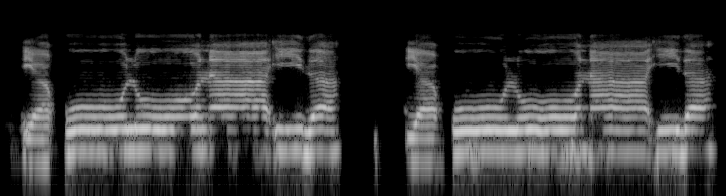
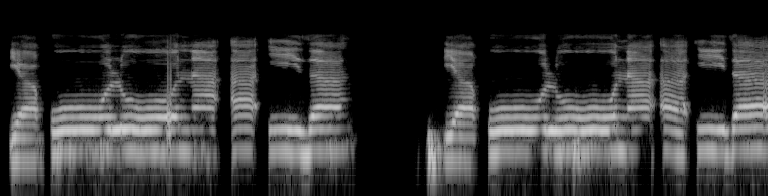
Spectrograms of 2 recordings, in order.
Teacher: Kesalahan yang pertama adalah dibaca tanpa mengatupkan pita suara.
